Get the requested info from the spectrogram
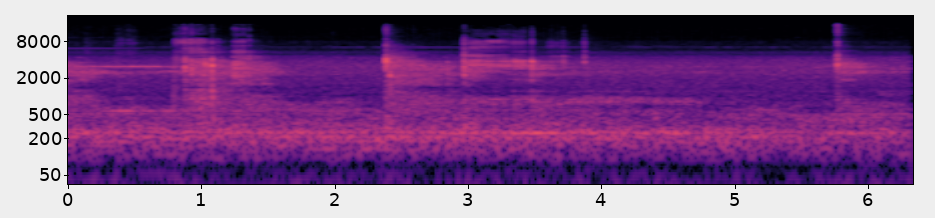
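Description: A few separate clicks and scrapes of equipment being handled, over a steady low hum.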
